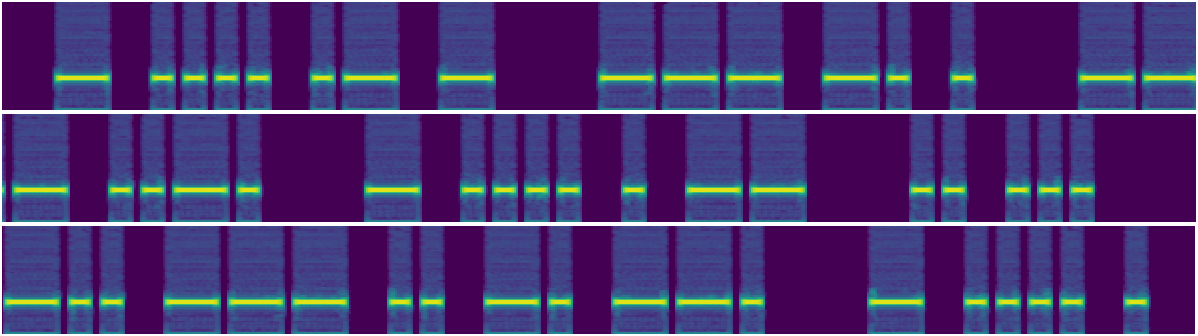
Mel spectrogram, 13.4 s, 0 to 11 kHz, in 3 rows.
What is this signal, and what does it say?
Morse code, heard as a keyed tone, about 20 wpm, 1000 Hz. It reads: THAT ONE OF THEM IS DOING THE
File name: qotdfiles / 20wpm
